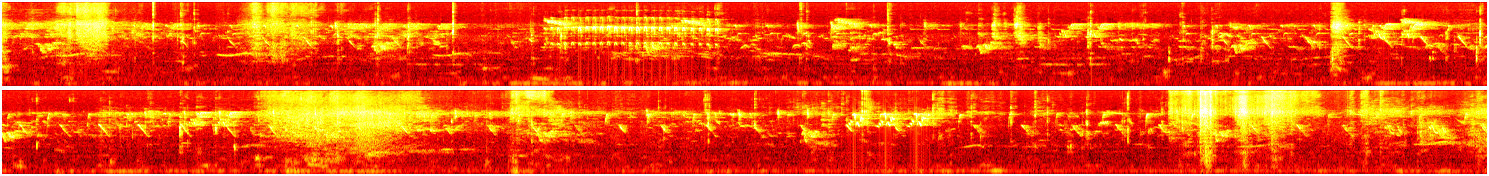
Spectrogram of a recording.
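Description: Birds chirping and calling over a steady high-pitched background drone, with one longer, louder call about five seconds in. Brief rustling bursts come about eighteen seconds in and near the end.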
